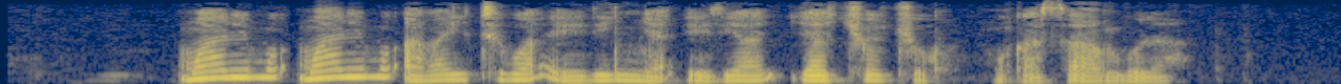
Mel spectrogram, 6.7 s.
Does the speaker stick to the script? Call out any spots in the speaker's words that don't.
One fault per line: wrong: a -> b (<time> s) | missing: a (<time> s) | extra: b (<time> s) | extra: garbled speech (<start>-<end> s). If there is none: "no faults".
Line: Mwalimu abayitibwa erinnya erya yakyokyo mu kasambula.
extra: mwalimu (1.5 s)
